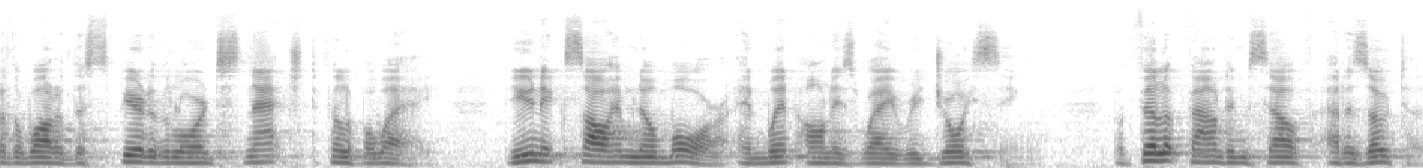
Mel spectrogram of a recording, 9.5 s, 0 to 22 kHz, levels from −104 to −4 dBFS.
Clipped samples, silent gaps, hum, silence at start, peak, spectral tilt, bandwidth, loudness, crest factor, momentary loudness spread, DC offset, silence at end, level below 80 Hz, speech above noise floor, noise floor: under 0.1%; none; none; 0 s; -26 dBFS; -6.5 dB/octave; 14.5 kHz; -47 LUFS; 20 dB; 11 LU; under 0.1%; 0 s; -82 dBFS; 39 dB; -85 dBFS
